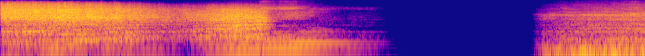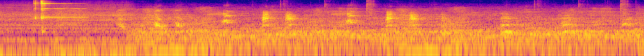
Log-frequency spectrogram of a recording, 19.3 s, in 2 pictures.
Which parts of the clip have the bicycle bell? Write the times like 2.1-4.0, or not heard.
10.2-10.9.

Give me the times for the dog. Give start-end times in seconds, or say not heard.
11.4-19.2.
